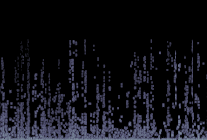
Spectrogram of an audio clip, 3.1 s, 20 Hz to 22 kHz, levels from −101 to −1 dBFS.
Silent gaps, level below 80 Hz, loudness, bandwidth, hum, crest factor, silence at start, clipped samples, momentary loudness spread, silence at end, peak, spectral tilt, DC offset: none; -52 dBFS; -49 LUFS; 16 kHz; none; 16 dB; 0 s; under 0.1%; 2 LU; 0 s; -32 dBFS; -4.5 dB/octave; 0.1%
